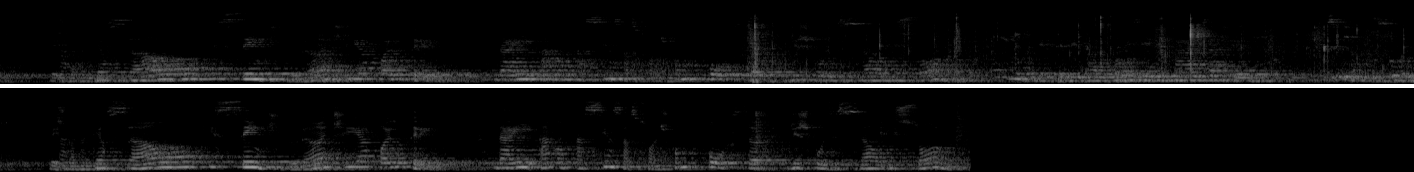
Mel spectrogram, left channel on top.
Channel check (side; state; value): right; drops out; at 9.8 s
